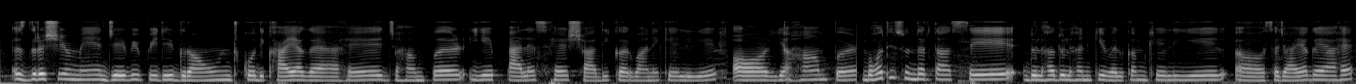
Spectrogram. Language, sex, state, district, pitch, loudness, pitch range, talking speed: Hindi, female, Jharkhand, Sahebganj, 205 Hz, -26 LUFS, 195-220 Hz, 155 wpm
